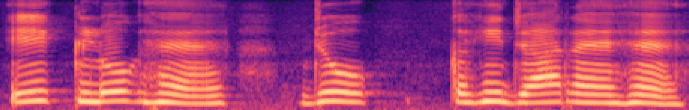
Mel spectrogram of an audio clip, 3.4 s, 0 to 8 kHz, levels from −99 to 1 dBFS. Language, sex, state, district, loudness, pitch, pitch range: Hindi, female, Bihar, West Champaran, -12 LUFS, 235 Hz, 215-250 Hz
